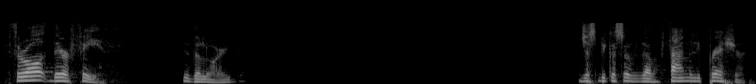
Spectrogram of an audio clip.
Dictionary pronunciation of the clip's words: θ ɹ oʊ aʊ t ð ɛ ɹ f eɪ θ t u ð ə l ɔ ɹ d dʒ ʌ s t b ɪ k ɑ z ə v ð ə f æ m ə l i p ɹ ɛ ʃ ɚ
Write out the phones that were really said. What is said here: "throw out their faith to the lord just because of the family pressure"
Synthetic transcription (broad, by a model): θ ɹ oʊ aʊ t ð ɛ ɹ f eɪ θ t u ð ə l ɔ ɹ d dʒ ʌ s t b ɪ k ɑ s ə v ð ə f æ m ə l i p ɹ ɛ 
